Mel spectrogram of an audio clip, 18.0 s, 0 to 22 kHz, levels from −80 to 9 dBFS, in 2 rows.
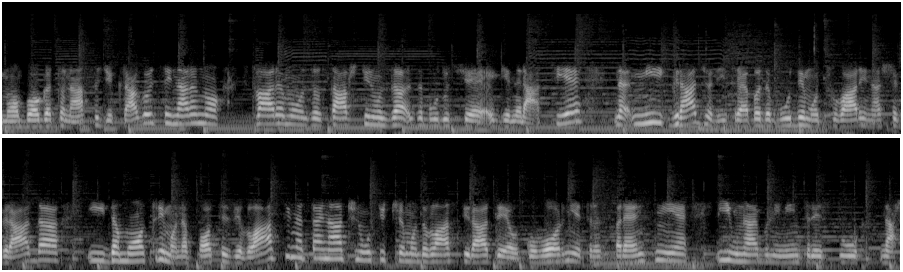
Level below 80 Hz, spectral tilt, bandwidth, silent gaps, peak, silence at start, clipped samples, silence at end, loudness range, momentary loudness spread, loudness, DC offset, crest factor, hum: -48 dBFS; -6 dB/octave; 15.5 kHz; none; -4 dBFS; 0 s; under 0.1%; 0 s; 1 LU; 7 LU; -23 LUFS; under 0.1%; 18 dB; none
